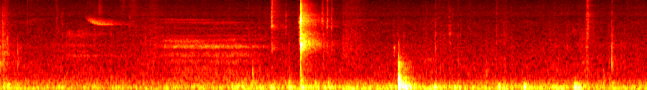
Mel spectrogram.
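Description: A zip tie snipped through with one sharp snap about three seconds in, followed a second later by a dull knock.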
